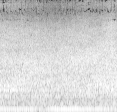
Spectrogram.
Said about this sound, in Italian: che in questo caso era traffico urbano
